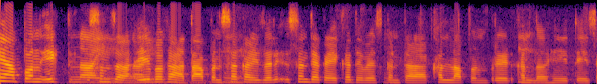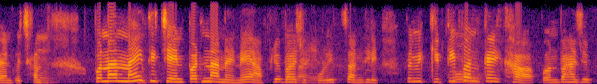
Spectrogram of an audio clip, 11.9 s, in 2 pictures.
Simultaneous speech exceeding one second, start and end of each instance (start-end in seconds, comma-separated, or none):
0.7-2.4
